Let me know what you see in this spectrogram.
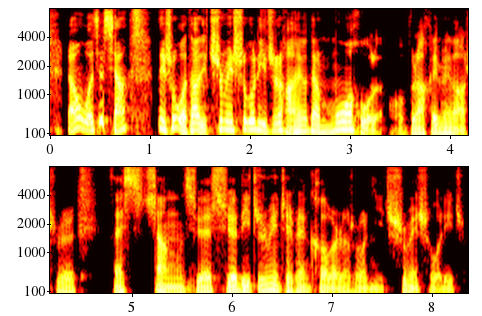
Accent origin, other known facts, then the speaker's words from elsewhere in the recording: Beijing, China; accent: Beijing dialect; 用咱们北京话说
